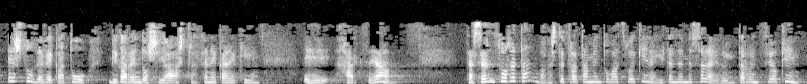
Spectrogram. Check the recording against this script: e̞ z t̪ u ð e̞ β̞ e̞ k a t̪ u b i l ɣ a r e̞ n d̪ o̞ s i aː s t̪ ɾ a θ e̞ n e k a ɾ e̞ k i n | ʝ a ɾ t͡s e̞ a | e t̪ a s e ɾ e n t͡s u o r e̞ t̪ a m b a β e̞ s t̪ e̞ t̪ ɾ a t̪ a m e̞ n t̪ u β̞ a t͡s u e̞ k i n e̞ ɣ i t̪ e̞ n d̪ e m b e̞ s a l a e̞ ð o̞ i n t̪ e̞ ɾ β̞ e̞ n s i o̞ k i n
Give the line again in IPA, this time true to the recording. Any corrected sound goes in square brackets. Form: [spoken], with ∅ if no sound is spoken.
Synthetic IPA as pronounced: e̞ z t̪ u ð e̞ β̞ e̞ k a t̪ u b i [∅] ɣ a r e̞ n d̪ o̞ s i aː s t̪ ɾ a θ e̞ n e k a ɾ e̞ k i n | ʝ a ɾ t͡s e̞ a | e t̪ a s e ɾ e n t͡s u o r e̞ t̪ a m b a β e̞ s t̪ e̞ t̪ ɾ a t̪ a m e̞ n t̪ u β̞ a t͡s u e̞ k i n e̞ ɣ i t̪ e̞ n d̪ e m b e̞ s a l a e̞ ð o̞ i n t̪ e̞ ɾ β̞ e̞ n [t͡s] i o̞ k i n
